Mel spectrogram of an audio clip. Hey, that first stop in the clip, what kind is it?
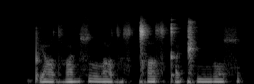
ejective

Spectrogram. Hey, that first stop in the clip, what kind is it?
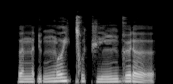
implosive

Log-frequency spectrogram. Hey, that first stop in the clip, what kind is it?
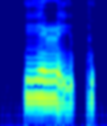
plain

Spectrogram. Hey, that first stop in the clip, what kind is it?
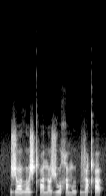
aspirated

